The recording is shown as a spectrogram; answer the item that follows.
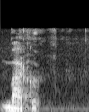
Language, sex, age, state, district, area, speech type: Telugu, male, 18-30, Telangana, Nalgonda, urban, spontaneous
